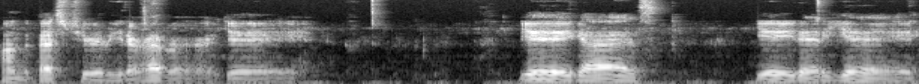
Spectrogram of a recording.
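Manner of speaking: flat, deadpan, depressed-sounding cheerleader delivery. Cheering in a game with fake spirit: depressed enthusiasm. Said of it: "You like my depressed enthusiasm?".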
